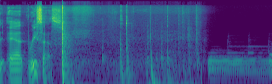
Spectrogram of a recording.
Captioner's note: gavel thuds; gentle music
